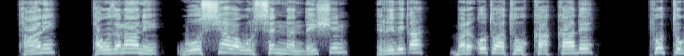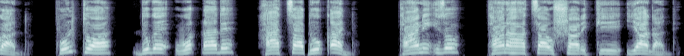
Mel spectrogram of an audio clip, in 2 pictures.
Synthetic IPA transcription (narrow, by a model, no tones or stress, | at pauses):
t̪ʰaːnɪ | t̪ɐwɔzɐnaːnɛ | woːsːɪjaːwaːwʊɾsɛnːɐnd̪ɛhɪʃɪn | ɪrːɪbɪkʼɐ | bɐɾɛʔɔt̪ʊwaːt̪o̞ːkːɐːkːaːd̪ɛ | pʰʊt̪ːʊɡaːd̪ːɔ̥ | pʊlt̪ːʊwaː | d̪ʊɡɛwɔɗːaːd̪ɛ | haːt͡sːaːd̪uːkʼːaːd̪ːɔ̥ | t̪aːnɪɪzɔ | t̪aːnɐhaːt͡sːaːʊʃːaːɾɪkːiːjaːɡa̰ːd̪ːɛ̥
